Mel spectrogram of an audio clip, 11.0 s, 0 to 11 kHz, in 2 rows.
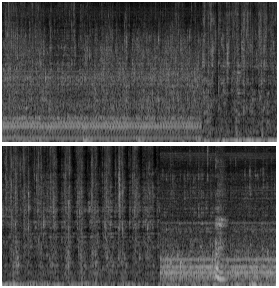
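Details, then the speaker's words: Diesel heater/hot water system (DH15) on wooden boat during first start and coolant bleed: steady pump hum with gurgling, splashing water and air bubbles, coolant spitting out top; loop circulating while purging. "oh it's spitting out the top now so coolant is circulating yes"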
